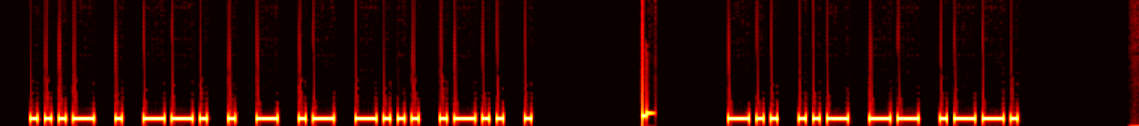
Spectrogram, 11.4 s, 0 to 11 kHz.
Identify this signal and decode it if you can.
Morse code, heard as a keyed tone, about 17 wpm, 700 Hz. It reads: VEGETABLE DUMP
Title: Sentences from Top 1300 Words - New Word Drill - 17wpm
